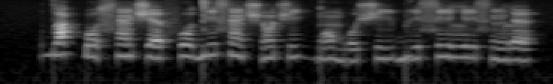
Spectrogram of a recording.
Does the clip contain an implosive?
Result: no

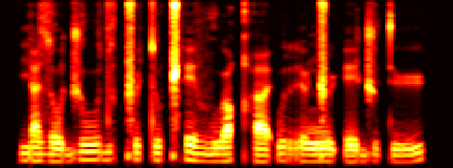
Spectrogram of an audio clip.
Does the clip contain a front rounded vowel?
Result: yes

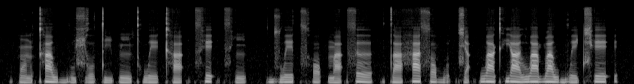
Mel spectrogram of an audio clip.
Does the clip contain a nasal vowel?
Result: yes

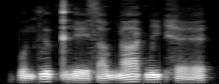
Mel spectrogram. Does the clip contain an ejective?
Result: no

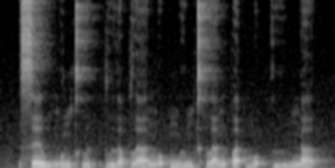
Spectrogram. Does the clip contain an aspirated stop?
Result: yes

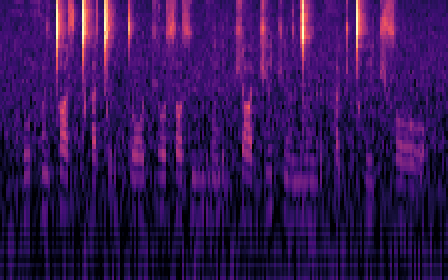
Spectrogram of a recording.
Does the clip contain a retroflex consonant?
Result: no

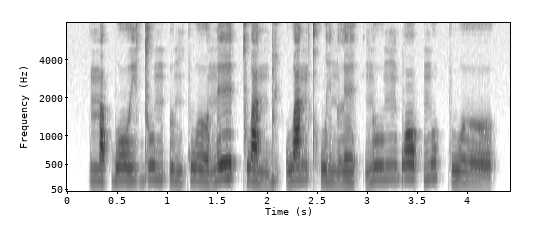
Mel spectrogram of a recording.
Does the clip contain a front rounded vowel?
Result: no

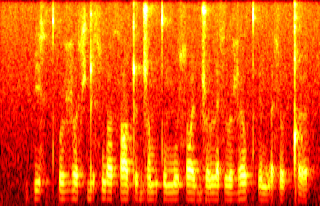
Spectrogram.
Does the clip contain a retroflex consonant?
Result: yes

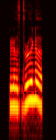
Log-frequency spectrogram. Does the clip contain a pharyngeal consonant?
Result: no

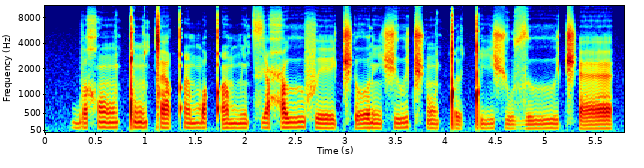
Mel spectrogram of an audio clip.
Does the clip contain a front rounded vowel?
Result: no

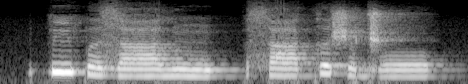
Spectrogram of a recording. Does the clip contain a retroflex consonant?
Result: no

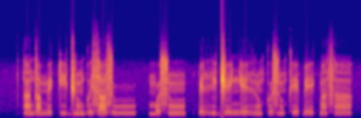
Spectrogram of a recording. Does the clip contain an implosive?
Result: yes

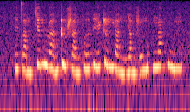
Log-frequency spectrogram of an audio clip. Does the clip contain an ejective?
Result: no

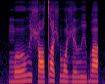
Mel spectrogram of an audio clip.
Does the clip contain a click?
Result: no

